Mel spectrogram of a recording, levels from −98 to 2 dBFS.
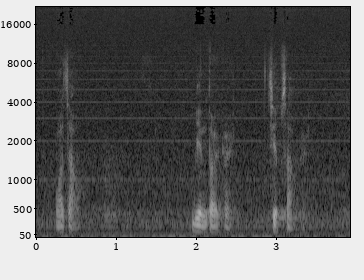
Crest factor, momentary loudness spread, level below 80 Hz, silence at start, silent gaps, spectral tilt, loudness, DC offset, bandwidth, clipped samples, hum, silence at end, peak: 22 dB; 14 LU; -72 dBFS; 0 s; none; -3 dB/octave; -44 LUFS; under 0.1%; over 20 kHz; under 0.1%; none; 0 s; -24 dBFS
